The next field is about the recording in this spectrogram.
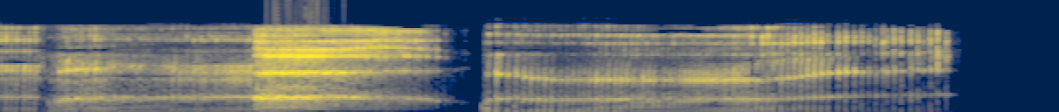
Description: The Burping Never Stops!!!!!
